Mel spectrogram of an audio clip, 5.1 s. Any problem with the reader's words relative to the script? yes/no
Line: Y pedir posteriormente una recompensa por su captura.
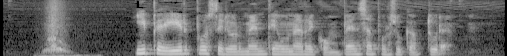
no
